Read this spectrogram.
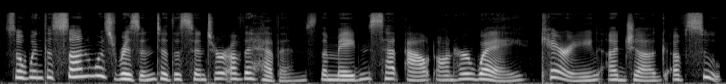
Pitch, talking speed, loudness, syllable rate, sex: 235 Hz, 200 wpm, -19 LUFS, 4.2 syllables/s, female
